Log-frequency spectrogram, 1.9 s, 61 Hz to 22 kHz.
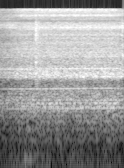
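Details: LEEL ozone (O3) CPAP cleaner running 30-minute cycle through AirSense 10 hose: steady, quiet hiss of air being pumped; ozone cleaner running.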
